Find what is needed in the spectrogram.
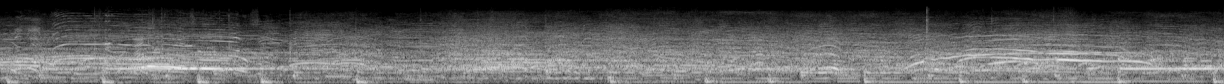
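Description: Loud dance music with a steady bass beat playing from a parade float's sound system, with people whooping and cheering over it.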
